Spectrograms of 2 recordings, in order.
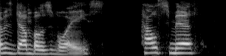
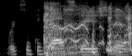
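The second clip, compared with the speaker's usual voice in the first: usual speaking voice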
